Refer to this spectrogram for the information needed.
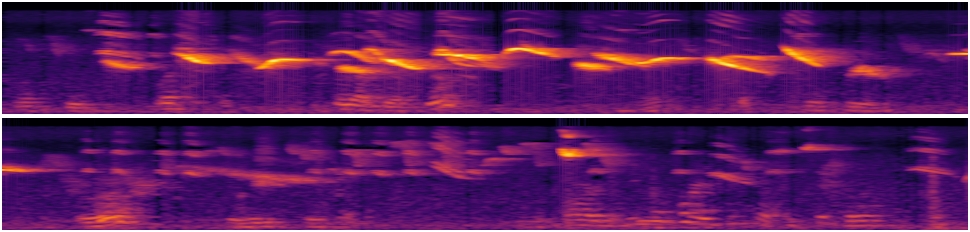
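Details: Captive green-winged saltators (trinca-ferro) from a registered breeder in Brazil, dueling in song: rich, slurred whistled phrases rise and fall in quick succession for six seconds, then sparser, thinner high notes, with faint low indoor rustling.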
